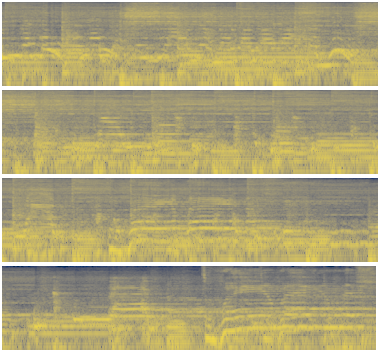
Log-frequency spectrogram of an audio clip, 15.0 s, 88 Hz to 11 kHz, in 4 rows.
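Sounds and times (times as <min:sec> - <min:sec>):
drum kit: 0:00.0 - 0:15.0
electric guitar: 0:00.0 - 0:15.0
keyboard: 0:00.0 - 0:15.0
woman singing: 0:08.6 - 0:11.6, 0:12.3 - 0:15.0.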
